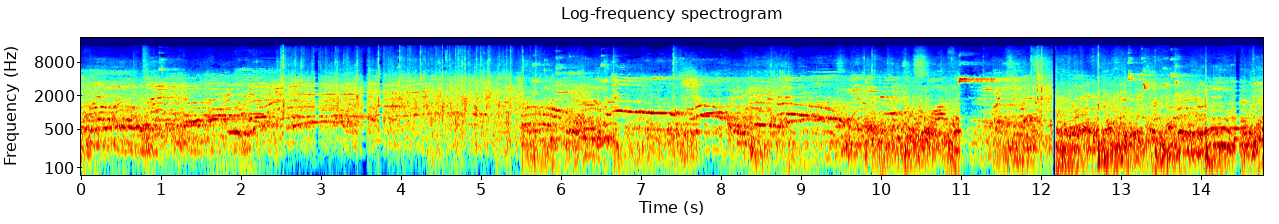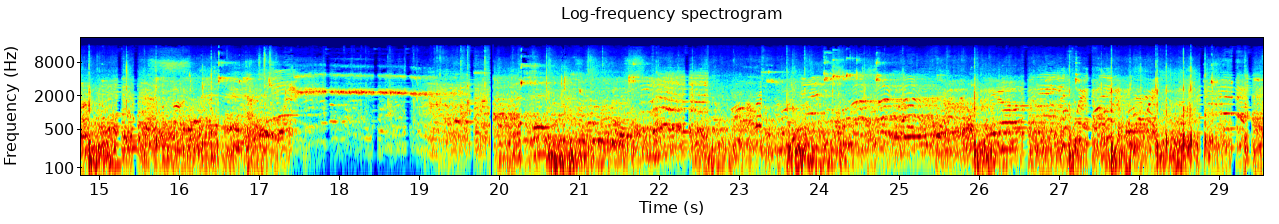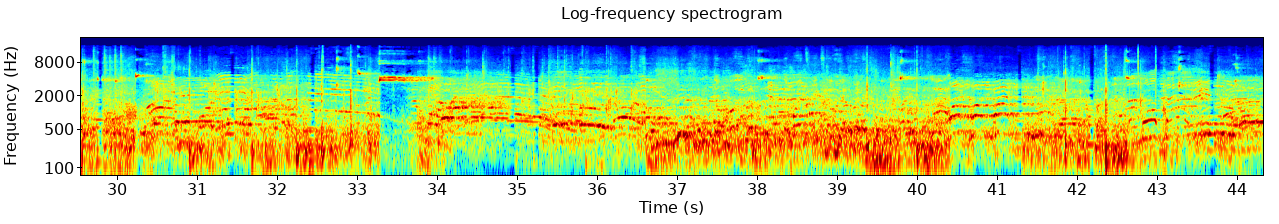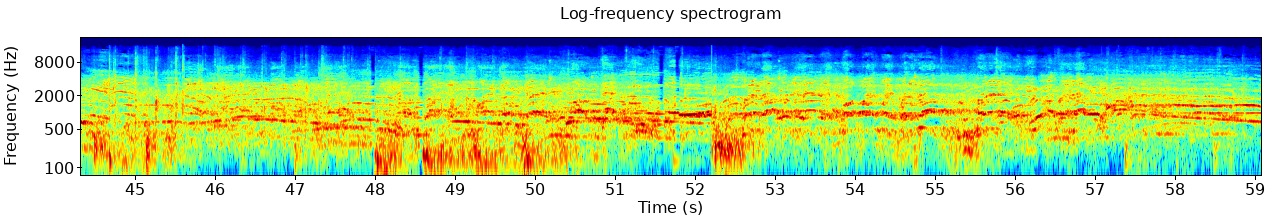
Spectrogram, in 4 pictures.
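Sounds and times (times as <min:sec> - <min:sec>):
voices talking and calling out: 0:05.0 - 0:58.9.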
